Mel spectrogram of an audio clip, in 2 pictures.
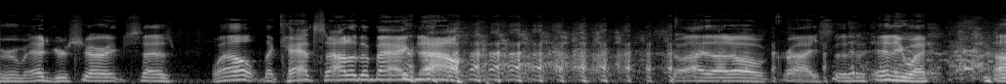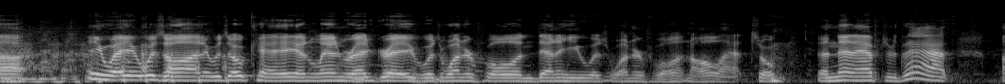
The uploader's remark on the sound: Recorded live at the legendary Red Key Tavern, May 8 2017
